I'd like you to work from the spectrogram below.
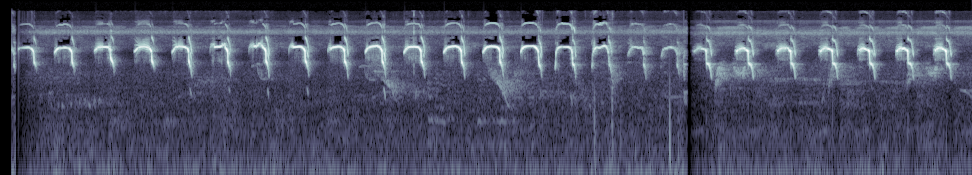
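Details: Baby chicks looking for their mother: shrill, downward-sliding peeps repeated steadily about two and a half times per second, with a faint constant high tone in the background.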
